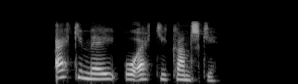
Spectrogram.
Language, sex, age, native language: Icelandic, female, 20-29, Icelandic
